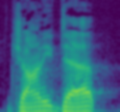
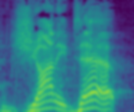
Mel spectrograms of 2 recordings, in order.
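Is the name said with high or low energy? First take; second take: low; high. First: The name is said with ordinary, low energy. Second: The name is said with much more energy.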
